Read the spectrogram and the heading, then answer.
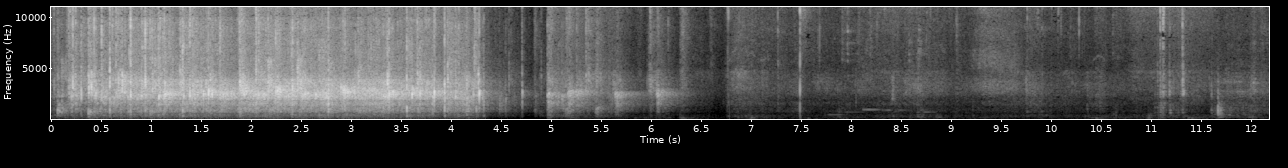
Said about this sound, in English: I'd like to give a great applause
